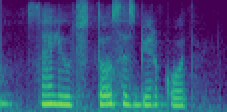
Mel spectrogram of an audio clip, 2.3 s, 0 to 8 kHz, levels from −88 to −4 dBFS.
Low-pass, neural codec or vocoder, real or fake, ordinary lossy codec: 7.2 kHz; codec, 16 kHz, about 1 kbps, DyCAST, with the encoder's durations; fake; Opus, 16 kbps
